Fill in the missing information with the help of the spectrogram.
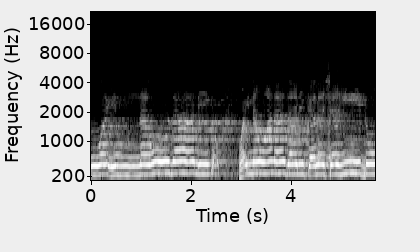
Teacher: Ada jadi idgham ma'al ghunnah. Kena muncungkan mulut kalau dia itu waw.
